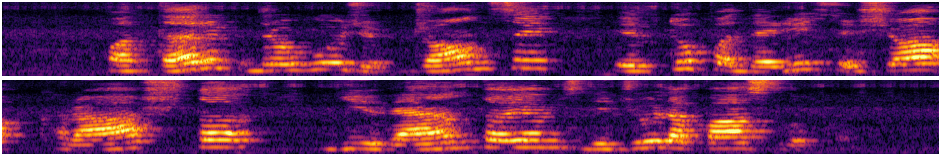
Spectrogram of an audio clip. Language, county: Lithuanian, Vilnius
